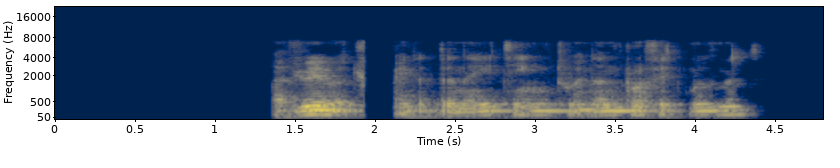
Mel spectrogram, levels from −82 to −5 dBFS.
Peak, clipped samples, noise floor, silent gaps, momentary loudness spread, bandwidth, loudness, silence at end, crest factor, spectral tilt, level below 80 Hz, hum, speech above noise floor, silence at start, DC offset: -6 dBFS; under 0.1%; under -90 dBFS; 1.99-2.09 s; 13 LU; 7.6 kHz; -27 LUFS; 0.4 s; 22 dB; -6 dB/octave; -56 dBFS; none; over 64 dB; 1.35 s; under 0.1%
